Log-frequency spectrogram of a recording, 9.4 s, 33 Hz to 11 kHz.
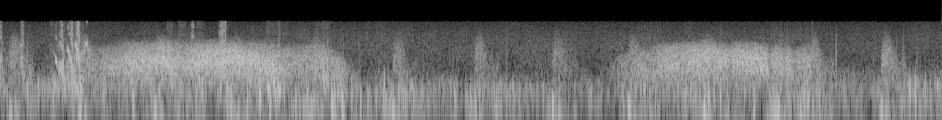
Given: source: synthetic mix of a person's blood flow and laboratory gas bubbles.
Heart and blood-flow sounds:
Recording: Doppler ultrasound of blood flow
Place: subclavian vein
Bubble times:
0.00-0.17 s: bubbles
0.20-0.34 s: bubbles
0.50-0.96 s: bubbles
1.68-1.76 s: bubbles
1.79-1.86 s: bubbles
1.89-2.05 s: bubbles
2.18-2.33 s: bubbles
2.51-2.57 s: bubbles
2.66-2.83 s: bubbles
3.16-3.33 s: bubbles
From the record:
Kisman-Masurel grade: 221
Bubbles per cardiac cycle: several, 3 to 8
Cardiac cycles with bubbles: 10 to 50%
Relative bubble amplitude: barely perceptible (0.100 to 0.250)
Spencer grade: 2 (many but less than half of the cardiac periods contain bubble signals, singularly or in groups)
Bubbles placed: anywhere in the cardiac cycle

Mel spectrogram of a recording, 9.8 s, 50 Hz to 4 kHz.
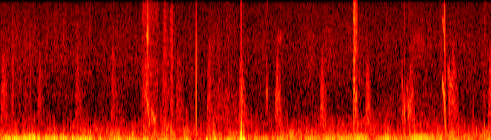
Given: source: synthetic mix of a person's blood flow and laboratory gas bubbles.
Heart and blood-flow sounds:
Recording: Doppler ultrasound of blood flow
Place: subclavian vein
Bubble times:
2.85-3.17 s: bubbles
3.21-3.50 s: bubbles
5.33-5.38 s: bubbles
7.08-7.21 s: bubbles
8.04-8.26 s: bubbles
8.85-9.06 s: bubbles
9.68-9.73 s: bubbles
From the record:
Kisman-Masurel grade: 121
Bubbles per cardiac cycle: 1 to 2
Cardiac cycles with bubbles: 10 to 50%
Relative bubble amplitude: barely perceptible (0.100 to 0.250)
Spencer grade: 2 (many but less than half of the cardiac periods contain bubble signals, singularly or in groups)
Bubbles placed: anywhere in the cardiac cycle

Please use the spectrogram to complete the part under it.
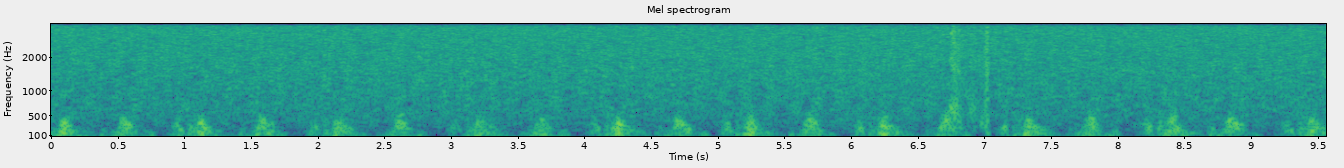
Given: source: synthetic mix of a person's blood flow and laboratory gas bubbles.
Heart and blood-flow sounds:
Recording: Doppler ultrasound of blood flow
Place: precordium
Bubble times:
6.73-7.05 s: bubbles
From the record:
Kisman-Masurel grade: 112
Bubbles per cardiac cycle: 1 to 2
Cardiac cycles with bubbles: 1 to 10%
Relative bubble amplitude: moderate (0.250 to 0.450)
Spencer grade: 1 (occasional bubble signal discernible with the cardiac motion signal, with majority of cardiac periods free of bubbles)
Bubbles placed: anywhere in the cardiac cycle

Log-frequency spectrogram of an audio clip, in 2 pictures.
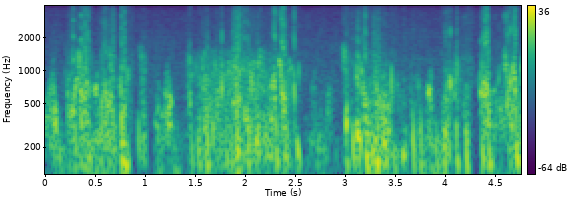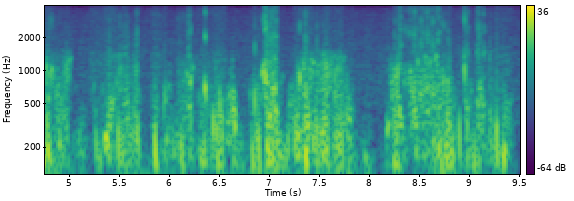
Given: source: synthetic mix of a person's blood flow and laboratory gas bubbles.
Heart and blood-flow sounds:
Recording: Doppler ultrasound of blood flow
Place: precordium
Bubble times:
0.18-0.48 s: bubbles
0.51-1.03 s: bubbles
1.40-2.57 s: bubbles
2.96-3.79 s: bubbles
3.94-4.27 s: bubbles
4.32-5.01 s: bubbles
5.19-5.70 s: bubbles
5.79-5.98 s: bubbles
6.05-6.55 s: bubbles
6.78-7.13 s: bubbles
7.21-7.82 s: bubbles
8.15-9.42 s: bubbles
From the record:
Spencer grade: 4 (maximum detectable bubble signal sounding continuously throughout systole and diastole of every cardiac period, and overriding the amplitude of the normal cardiac signals)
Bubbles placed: only in the low amplitude regions of the cardiac cycle

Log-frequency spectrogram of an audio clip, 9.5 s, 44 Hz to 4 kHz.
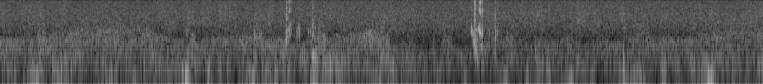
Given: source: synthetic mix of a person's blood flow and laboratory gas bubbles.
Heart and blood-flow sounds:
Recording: Doppler ultrasound of blood flow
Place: subclavian vein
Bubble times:
3.54-4.01 s: bubbles
5.87-6.26 s: bubbles
From the record:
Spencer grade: 2 (many but less than half of the cardiac periods contain bubble signals, singularly or in groups)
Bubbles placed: anywhere in the cardiac cycle

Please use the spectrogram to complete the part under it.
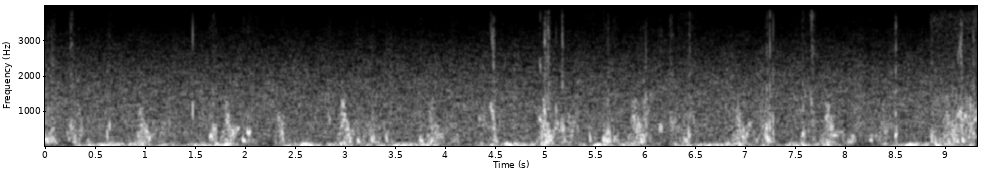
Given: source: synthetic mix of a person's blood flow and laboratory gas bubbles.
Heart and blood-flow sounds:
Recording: Doppler ultrasound of blood flow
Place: precordium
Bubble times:
0.00-0.15 s: bubbles
0.21-0.39 s: bubbles
0.61-0.74 s: bubbles
1.45-1.53 s: bubbles
1.64-1.77 s: bubbles
1.98-2.17 s: bubbles
2.36-2.44 s: bubbles
2.83-2.89 s: bubbles
3.10-3.21 s: bubbles
3.25-3.52 s: bubbles
3.74-3.82 s: bubbles
4.08-4.17 s: bubbles
4.45-4.60 s: bubbles
4.94-5.39 s: bubbles
5.43-5.52 s: bubbles
5.57-5.77 s: bubbles
5.93-6.10 s: bubbles
6.14-6.54 s: bubbles
7.20-7.34 s: bubbles
7.55-7.78 s: bubbles
8.03-8.19 s: bubbles
8.24-8.35 s: bubbles
8.48-8.57 s: bubbles
8.85-9.33 s: bubbles
From the record:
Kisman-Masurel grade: 242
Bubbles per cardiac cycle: several, 3 to 8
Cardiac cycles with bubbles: 100%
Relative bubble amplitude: moderate (0.250 to 0.450)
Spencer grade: 3 (all of the cardiac periods contain showers or single bubble signals, but not dominating or overriding the cardiac motion signals)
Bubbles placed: anywhere in the cardiac cycle

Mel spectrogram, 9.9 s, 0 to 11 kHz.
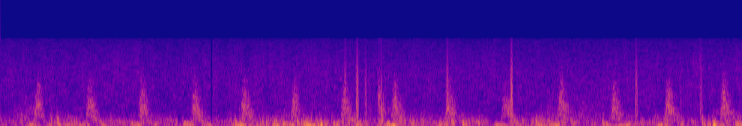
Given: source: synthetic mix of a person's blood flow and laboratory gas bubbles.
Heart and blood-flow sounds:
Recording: Doppler ultrasound of blood flow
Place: subclavian vein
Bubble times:
5.03-5.14 s: bubbles
From the record:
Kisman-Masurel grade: 113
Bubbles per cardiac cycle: 1 to 2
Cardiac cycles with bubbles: 1 to 10%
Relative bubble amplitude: loud (0.450 to 0.775)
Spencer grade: 1 (occasional bubble signal discernible with the cardiac motion signal, with majority of cardiac periods free of bubbles)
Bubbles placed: anywhere in the cardiac cycle

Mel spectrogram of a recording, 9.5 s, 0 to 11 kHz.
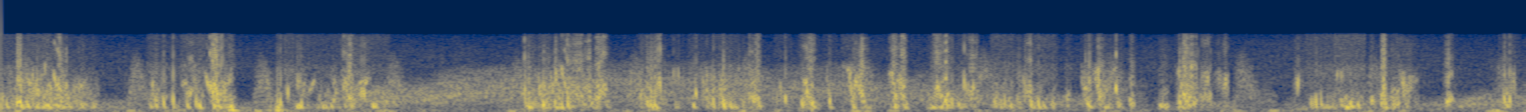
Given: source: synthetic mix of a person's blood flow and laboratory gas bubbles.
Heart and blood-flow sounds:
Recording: Doppler ultrasound of blood flow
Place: subclavian vein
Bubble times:
0.00-0.62 s: bubbles
0.91-1.47 s: bubbles
1.71-2.44 s: bubbles
3.24-3.83 s: bubbles
3.97-4.77 s: bubbles
4.83-4.94 s: bubbles
4.97-5.22 s: bubbles
5.25-5.51 s: bubbles
5.54-5.68 s: bubbles
5.79-6.12 s: bubbles
6.18-6.61 s: bubbles
6.64-6.70 s: bubbles
6.75-7.10 s: bubbles
7.22-7.68 s: bubbles
8.07-8.87 s: bubbles
9.02-9.11 s: bubbles
9.36-9.49 s: bubbles
From the record:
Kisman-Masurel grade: 343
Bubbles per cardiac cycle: rolling drumbeat, 9 or more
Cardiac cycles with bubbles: 100%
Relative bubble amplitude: loud (0.450 to 0.775)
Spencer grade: 3 (all of the cardiac periods contain showers or single bubble signals, but not dominating or overriding the cardiac motion signals)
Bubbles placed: anywhere in the cardiac cycle

